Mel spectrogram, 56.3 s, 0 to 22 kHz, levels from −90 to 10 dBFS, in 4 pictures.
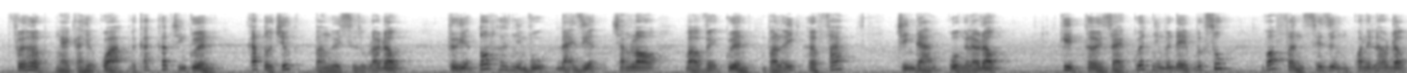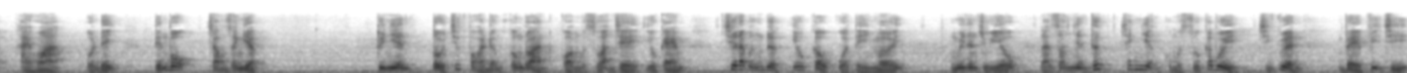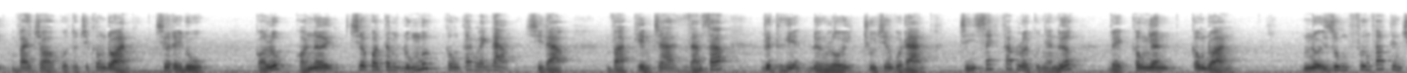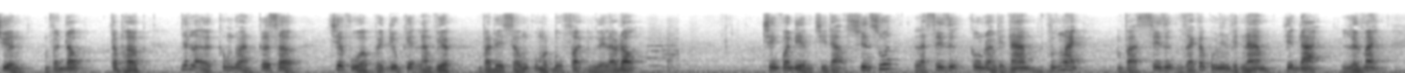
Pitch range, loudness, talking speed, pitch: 115-155 Hz, -20 LUFS, 245 wpm, 130 Hz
